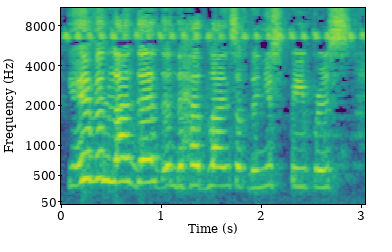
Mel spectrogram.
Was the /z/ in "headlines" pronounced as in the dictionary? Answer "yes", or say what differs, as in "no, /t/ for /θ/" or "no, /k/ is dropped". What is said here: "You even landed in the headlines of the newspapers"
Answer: no, /s/ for /z/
